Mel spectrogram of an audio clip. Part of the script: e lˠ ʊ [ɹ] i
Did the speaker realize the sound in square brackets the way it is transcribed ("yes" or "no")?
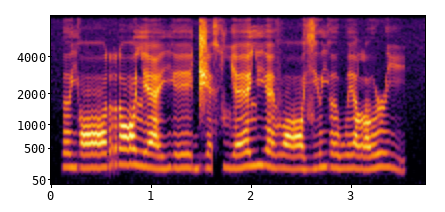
yes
